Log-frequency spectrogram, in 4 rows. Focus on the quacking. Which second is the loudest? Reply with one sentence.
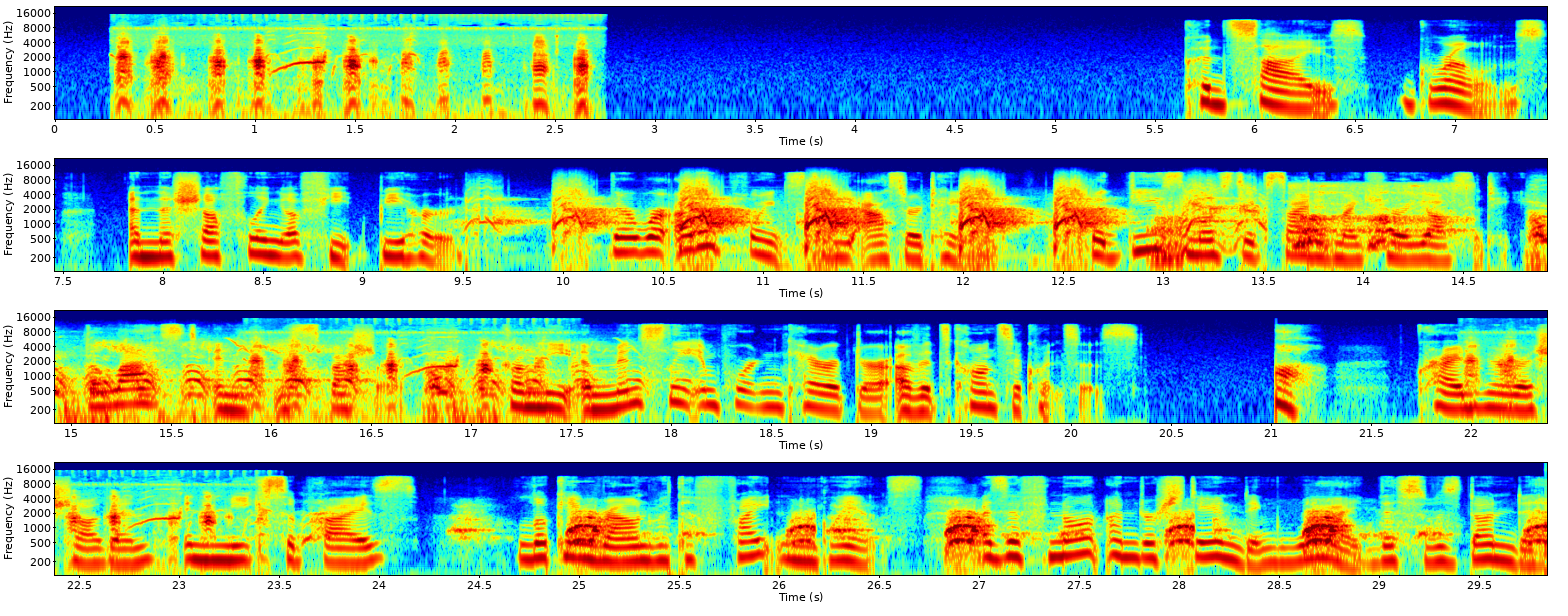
The loudest moment of the quacking is at 1 second.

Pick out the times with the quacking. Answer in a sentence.
You can hear the quacking from 0.3 to 2.7 s, from 15.8 to 17.6 s and from 21.9 to 23.5 s.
